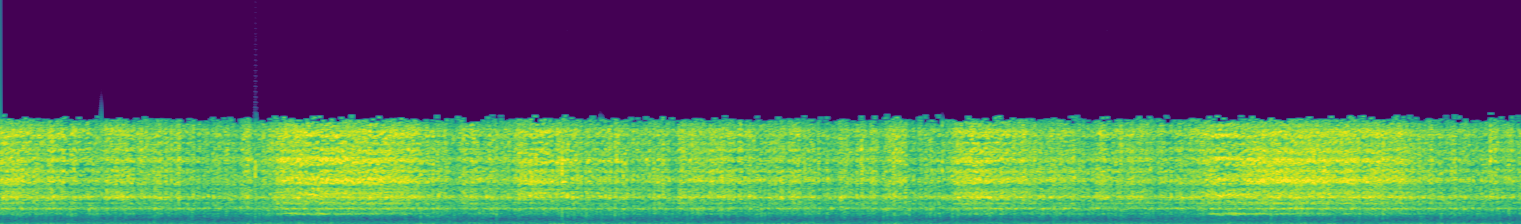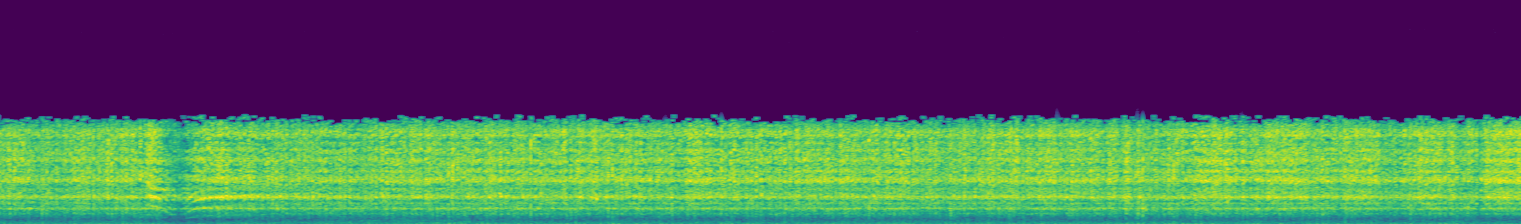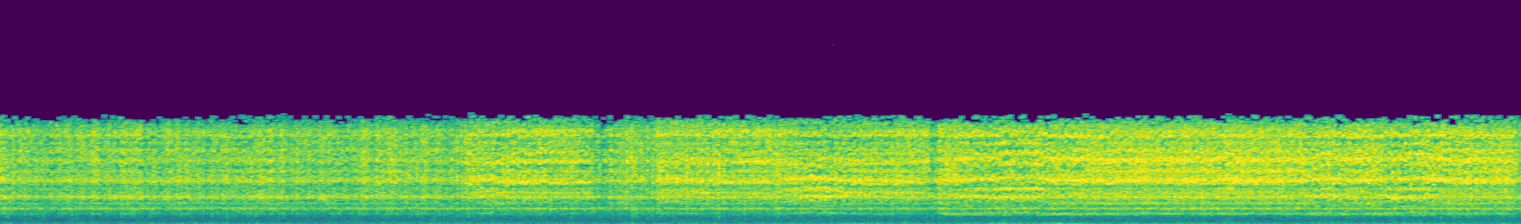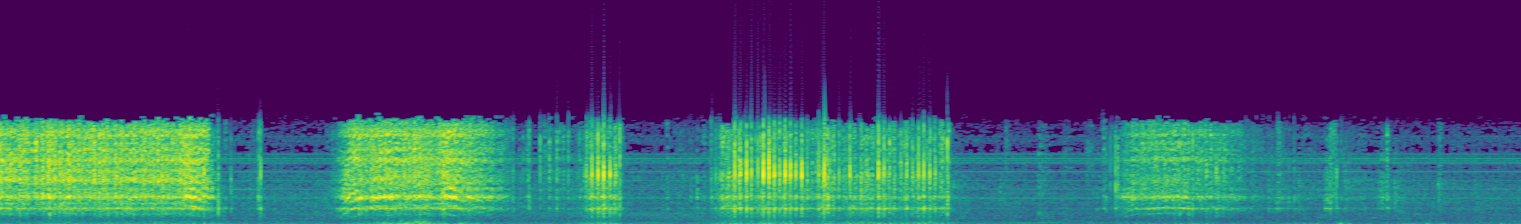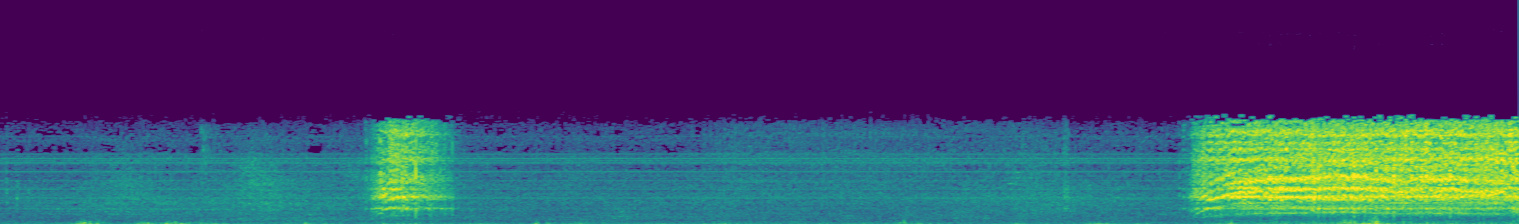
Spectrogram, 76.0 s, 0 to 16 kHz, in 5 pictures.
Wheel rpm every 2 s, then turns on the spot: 200, 200, 200, 200, 200, 200, 200, 200, 150, 200, 200, 200, 200, 200, 200, 200, 200, 200, 200, 200, 200, 200, 200, 160, 70, 40, 20, 20, 50, 20, 0, 0, 20, 0, 0, 0, 100, 190.
50-56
